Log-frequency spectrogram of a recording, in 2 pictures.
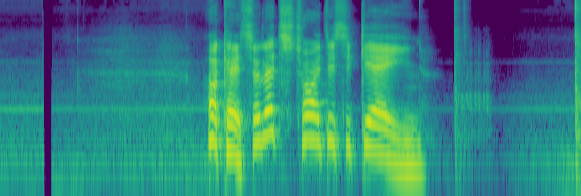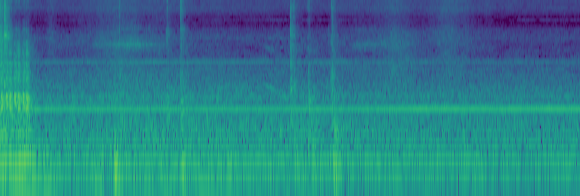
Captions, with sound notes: Okay, so let's try this again. [LAPTOP FLOPPY DRIVE SOUND]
